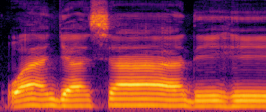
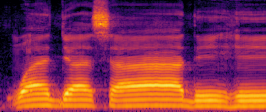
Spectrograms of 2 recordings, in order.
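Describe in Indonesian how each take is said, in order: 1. Suku kata sa dibaca panjang. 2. Suku kata sa dibaca panjang.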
